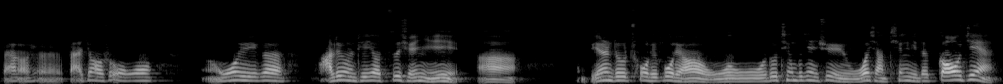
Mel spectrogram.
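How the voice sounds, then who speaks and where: A man's voice: a little high, moderate pace, a little mellow, dull audio, pitched above the performer's own voice. A man voicing a pushy young actress who hesitantly pleads for legal advice. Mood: pleading.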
